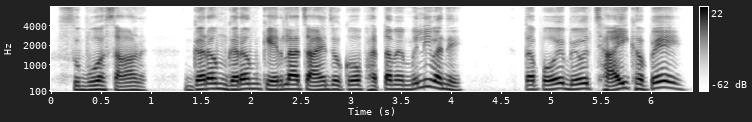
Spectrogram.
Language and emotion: Sindhi, happy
